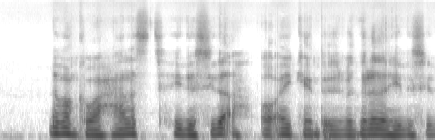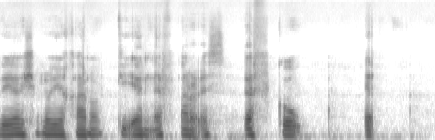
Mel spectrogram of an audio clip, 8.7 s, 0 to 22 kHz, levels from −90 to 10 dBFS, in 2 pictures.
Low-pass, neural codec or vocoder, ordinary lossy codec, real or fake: none; codec, 44.1 kHz, 7.8 kbps, DAC; none; fake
